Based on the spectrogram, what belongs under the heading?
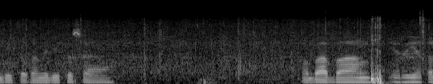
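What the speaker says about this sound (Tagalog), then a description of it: "Naabutan na po kami ng ulan tol." Steady rain hisses softly in a low-lying outdoor area, faint in the background as someone talks over it, and is heard alone in a short pause between his phrases.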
